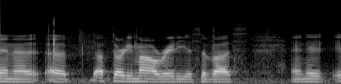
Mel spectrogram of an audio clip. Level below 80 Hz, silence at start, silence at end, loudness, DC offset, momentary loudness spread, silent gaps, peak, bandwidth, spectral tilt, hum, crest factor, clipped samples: -52 dBFS; 0 s; 0 s; -22 LUFS; under 0.1%; 8 LU; none; -4 dBFS; 15 kHz; -7.5 dB/octave; none; 18 dB; under 0.1%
